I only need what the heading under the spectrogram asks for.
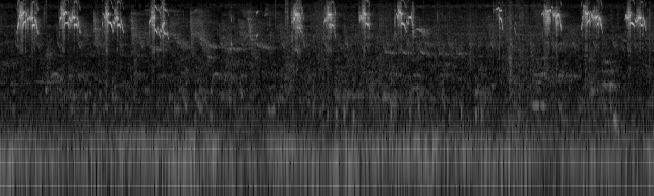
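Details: Begging common myna nestlings during feeding: harsh, high-pitched squealing bursts repeated roughly once a second in a long insistent series, with a brief pause midway and faint background hum.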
